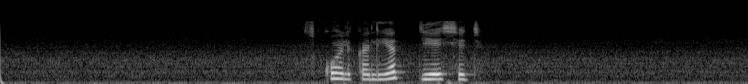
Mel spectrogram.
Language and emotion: Russian, neutral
